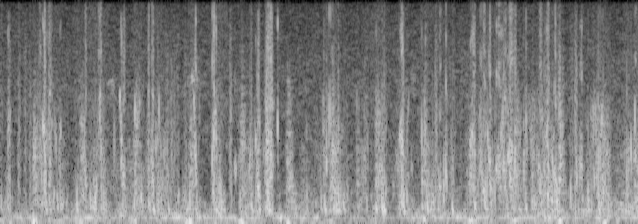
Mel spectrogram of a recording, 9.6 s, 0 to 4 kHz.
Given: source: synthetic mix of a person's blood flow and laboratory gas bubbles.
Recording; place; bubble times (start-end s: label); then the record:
Doppler ultrasound of blood flow; subclavian vein
0.00-0.20 s: bubbles
0.47-1.03 s: bubbles
1.09-1.62 s: bubbles
1.69-1.74 s: bubbles
1.77-1.92 s: bubbles
1.98-2.58 s: bubbles
2.65-3.00 s: bubbles
3.15-3.41 s: bubbles
3.50-4.20 s: bubbles
4.57-4.64 s: bubbles
4.78-5.23 s: bubbles
5.31-5.82 s: bubbles
5.87-6.19 s: bubbles
6.29-6.83 s: bubbles
7.02-8.44 s: bubbles
8.53-9.17 s: bubbles
9.34-9.58 s: bubbles
From the record:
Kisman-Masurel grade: 342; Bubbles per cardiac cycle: rolling drumbeat, 9 or more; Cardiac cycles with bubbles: 100%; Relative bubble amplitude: moderate (0.250 to 0.450); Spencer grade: 3 (all of the cardiac periods contain showers or single bubble signals, but not dominating or overriding the cardiac motion signals); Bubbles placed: anywhere in the cardiac cycle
